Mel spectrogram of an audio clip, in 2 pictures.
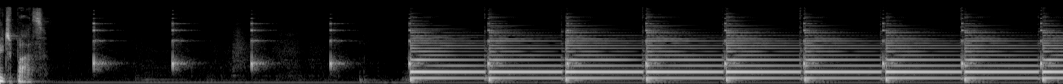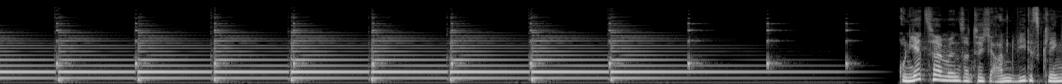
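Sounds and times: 
speech: 0.0 - 0.5, 19.8 - 21.2
click count-in: 0.9 - 3.6
electric guitar chords played on the beat: 4.0 - 19.2.

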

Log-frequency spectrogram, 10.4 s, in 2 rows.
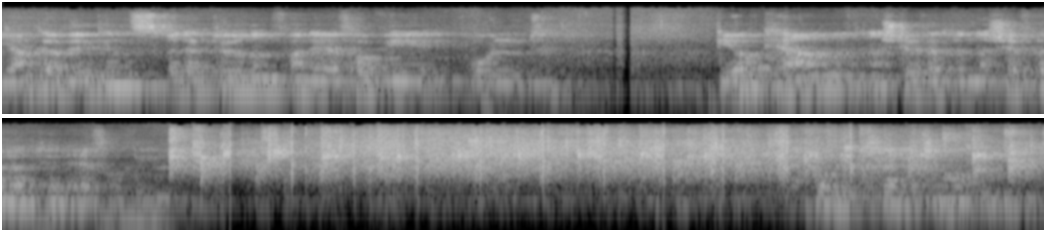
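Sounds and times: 
speech: 0.0 - 2.9, 3.6 - 6.1, 9.3 - 10.1
audience applause: 6.0 - 10.4.

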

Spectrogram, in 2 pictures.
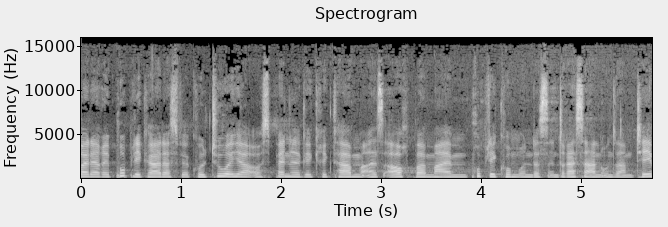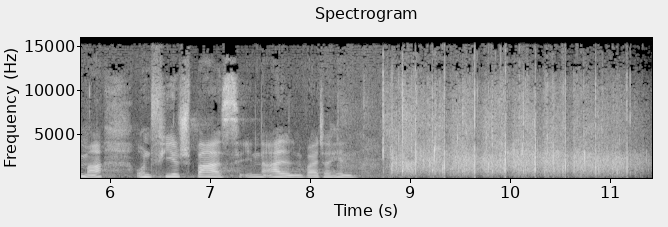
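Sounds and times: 
speech: 0.0 - 8.8
audience applause: 8.7 - 11.4.

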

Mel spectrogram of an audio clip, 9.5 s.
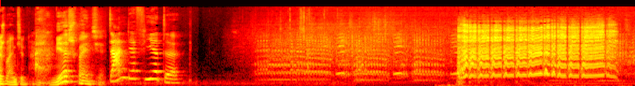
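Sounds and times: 
speech: 0.0 - 2.9
penguin call: 3.8 - 9.5.

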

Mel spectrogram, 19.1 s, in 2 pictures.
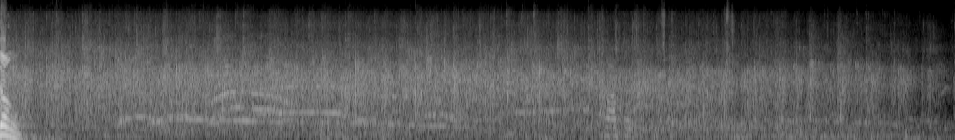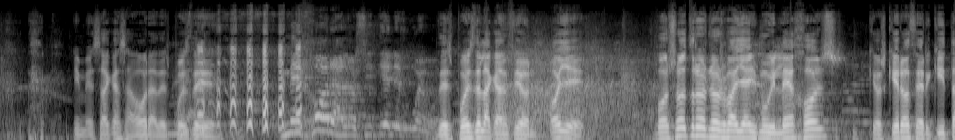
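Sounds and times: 
speech: 0.0 - 0.3, 10.3 - 19.0
audience applause: 0.0 - 10.0, 14.5 - 16.3
faint whistles and cheers: 1.1 - 6.3
laughter: 11.2 - 13.0, 14.3 - 17.5.

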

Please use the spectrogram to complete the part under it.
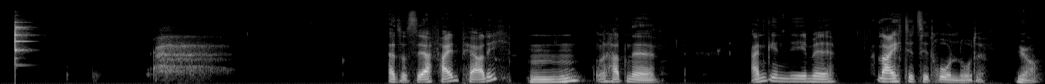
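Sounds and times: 
two glasses clinking in a toast: 0.2 - 0.5
breathy hissing exhale: 1.5 - 2.4
speech: 3.9 - 6.7, 7.5 - 10.4.

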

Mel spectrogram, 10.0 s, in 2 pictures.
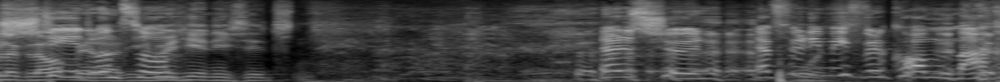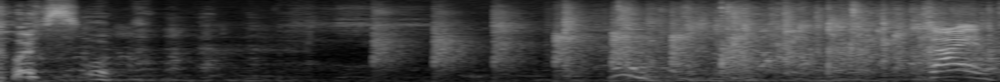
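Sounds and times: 
speech: 0.0 - 1.9, 2.9 - 5.8, 9.8 - 9.9
laughter: 1.6 - 6.6, 8.0 - 9.6
applause: 6.8 - 9.9.

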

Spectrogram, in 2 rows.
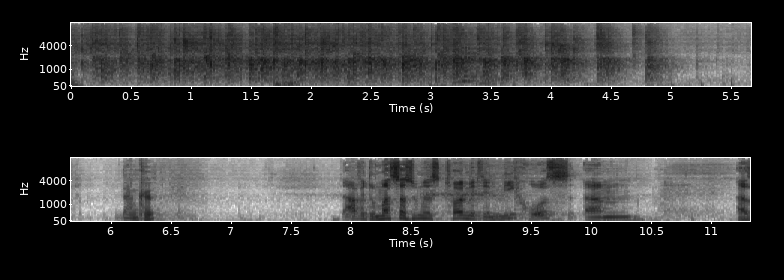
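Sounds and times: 
audience applause: 0.0 - 5.2
speech: 6.2 - 6.5, 8.0 - 10.6.

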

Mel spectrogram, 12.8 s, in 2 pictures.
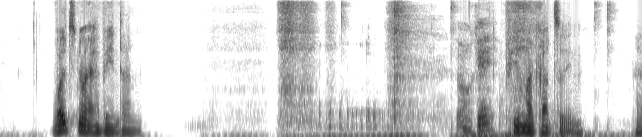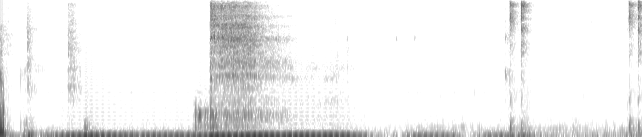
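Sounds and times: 
speech: 0.5 - 1.5, 4.6 - 6.6
computer mouse clicking: 5.9 - 6.2, 11.4 - 11.8, 12.6 - 12.8.

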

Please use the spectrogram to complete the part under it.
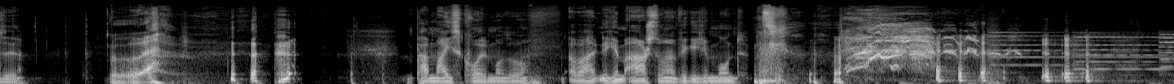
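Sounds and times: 
speech: 0.0 - 0.4, 1.1 - 1.8, 2.4 - 3.0, 4.1 - 8.8, 9.6 - 10.9
laughter: 2.3 - 3.0, 7.6 - 11.2
doorbell ringing: 8.9 - 11.7.

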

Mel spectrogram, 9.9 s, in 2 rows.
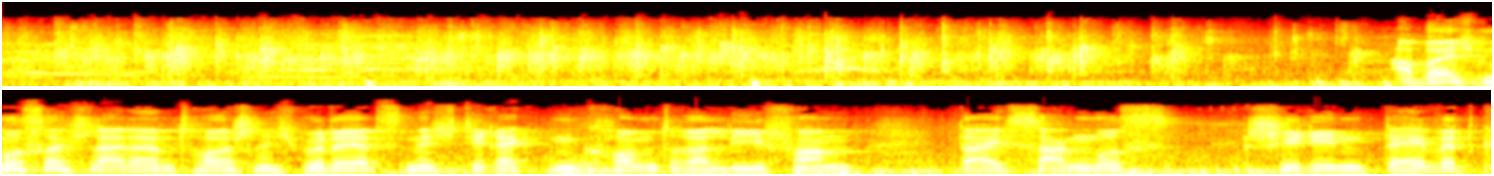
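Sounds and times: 
audience applause: 0.0 - 4.6
speech: 4.6 - 9.9.

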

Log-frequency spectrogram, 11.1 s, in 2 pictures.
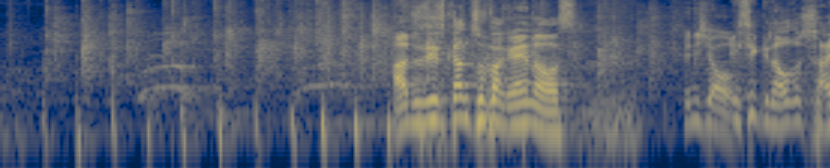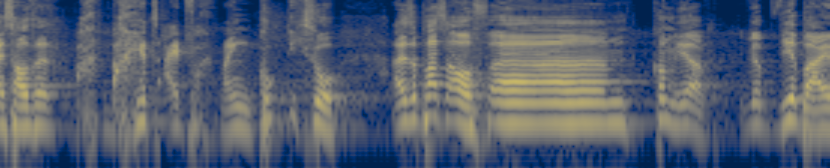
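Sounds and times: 
small group hand clapping: 0.0 - 5.2
speech: 2.6 - 4.0, 4.6 - 11.0.

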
